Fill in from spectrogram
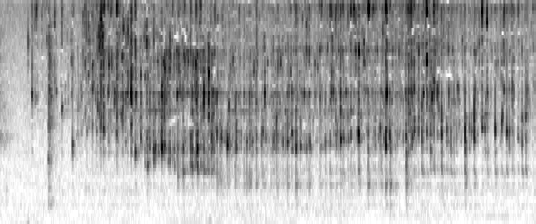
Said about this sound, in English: We better pour this tea and see if it's drinkable. And now for the moment of truth, we'll try and pour the tea out of the teapot.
